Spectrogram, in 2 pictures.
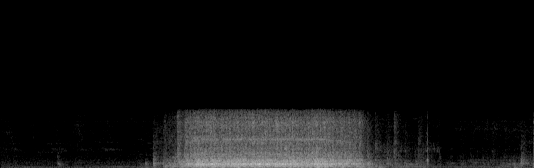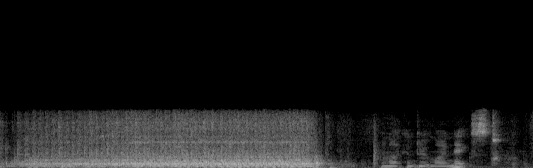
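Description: Bernina sewing machine stitching in two runs, about two seconds and then about three seconds long, stopping in between as the patchwork is guided under the foot.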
